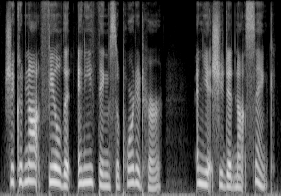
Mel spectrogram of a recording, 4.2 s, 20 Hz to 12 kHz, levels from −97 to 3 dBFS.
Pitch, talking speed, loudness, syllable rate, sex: 220 Hz, 215 wpm, -18 LUFS, 5.1 syllables/s, female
